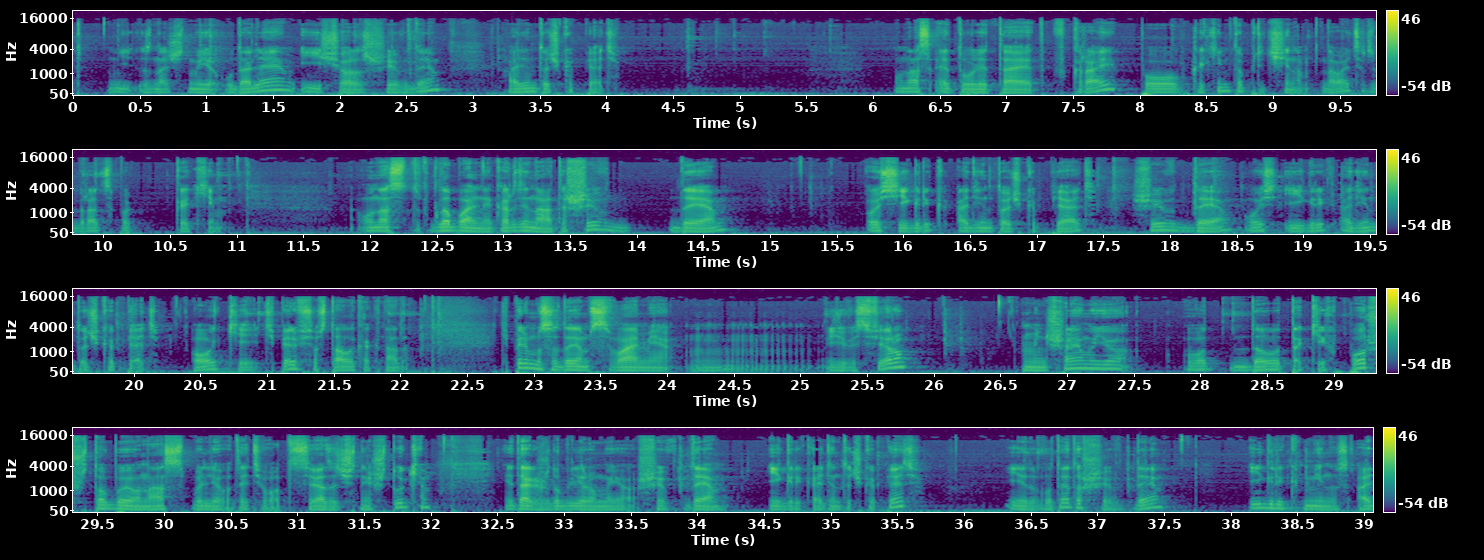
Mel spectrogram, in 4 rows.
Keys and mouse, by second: 0.9 Delete, 2.1 click, 2.4 shift+d, 3.0 KP_1, 3.2 KP_Decimal, 3.5 KP_5, 4.6 KP_Enter, 5.3-5.8 drag, 6.4-8.3 drag, 8.5 ctrl+z, 9.6 x, 12.5-13.3 drag, 13.5 shift+d, 15.3 y, 16.3 KP_1, 17.0 KP_Decimal, 17.0 KP_5, 17.4 KP_Enter, 18.2-19.7 typing, 19.9 KP_Enter, 22.2 shift+a, 26.1 s, 28.2 click, 29.1-31.4 middle drag, 33.8-35.1 typing, 35.4 KP_Enter, 37.2-39.0 typing, 38.9 KP_Subtract.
